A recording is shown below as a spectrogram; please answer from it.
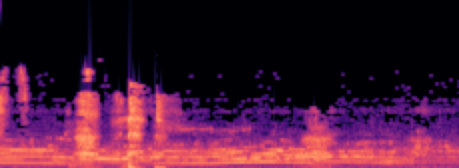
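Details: House cat reacting while watching videos of other cats, a drawn-out meow that slides and wavers, overlapped by short sharp knocks and a woman speaking briefly.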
